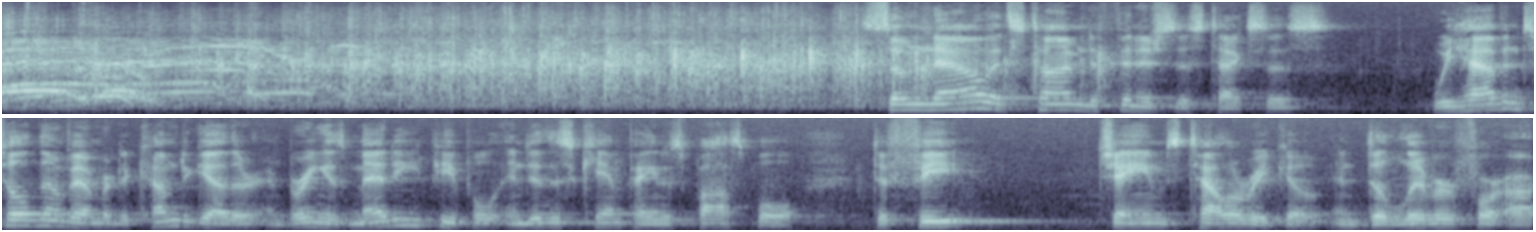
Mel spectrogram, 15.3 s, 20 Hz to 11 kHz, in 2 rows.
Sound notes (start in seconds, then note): 4.7 cheers and applause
